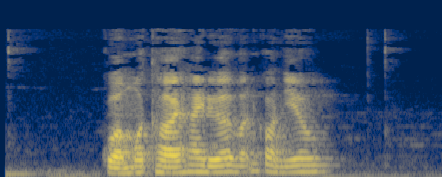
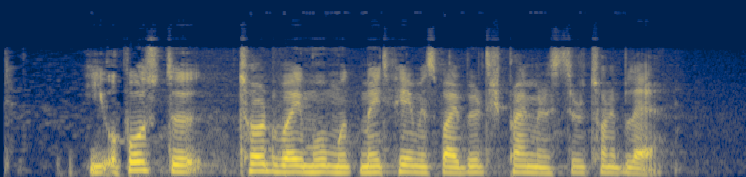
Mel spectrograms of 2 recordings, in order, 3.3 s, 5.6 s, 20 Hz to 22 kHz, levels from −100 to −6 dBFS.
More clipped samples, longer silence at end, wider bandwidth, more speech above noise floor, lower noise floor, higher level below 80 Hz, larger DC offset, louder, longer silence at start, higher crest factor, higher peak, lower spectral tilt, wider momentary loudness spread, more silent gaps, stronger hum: neither; first, 0.85 s vs 0.7 s; first, 11.5 kHz vs 7.6 kHz; second, 34 dB vs 46 dB; second, -54 dBFS vs -62 dBFS; about the same, -54 dBFS vs -58 dBFS; neither; second, -21 LUFS vs -18 LUFS; second, 0.05 s vs 0.65 s; first, 22 dB vs 16 dB; about the same, -2 dBFS vs -2 dBFS; about the same, -5.5 dB/octave vs -6.5 dB/octave; about the same, 8 LU vs 9 LU; neither; neither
